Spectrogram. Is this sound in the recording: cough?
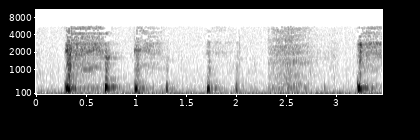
yes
